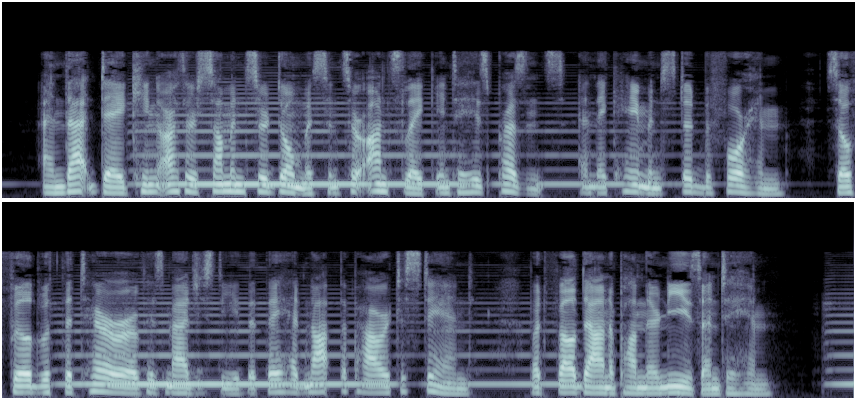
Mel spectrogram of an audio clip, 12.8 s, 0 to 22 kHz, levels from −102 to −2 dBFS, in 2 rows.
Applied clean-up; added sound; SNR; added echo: neural mask model RNNoise.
